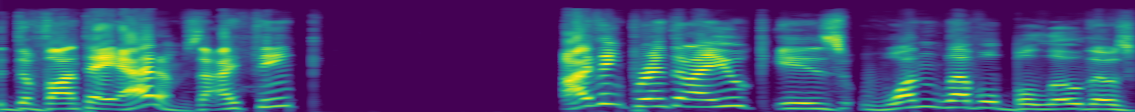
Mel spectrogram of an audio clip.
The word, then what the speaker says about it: Aiyuk: My first thought is you say Aiyuk, and you really lean into it. And there's a lot of people say Aiyuk. Yeah, they're saying it wrong.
